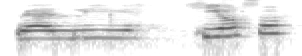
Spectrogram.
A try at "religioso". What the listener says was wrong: Make sure that your E is an E, okay? Yeah, that's where you got to practice your R's, right?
